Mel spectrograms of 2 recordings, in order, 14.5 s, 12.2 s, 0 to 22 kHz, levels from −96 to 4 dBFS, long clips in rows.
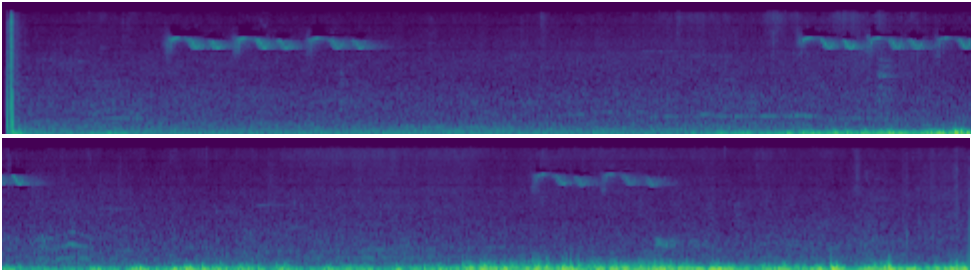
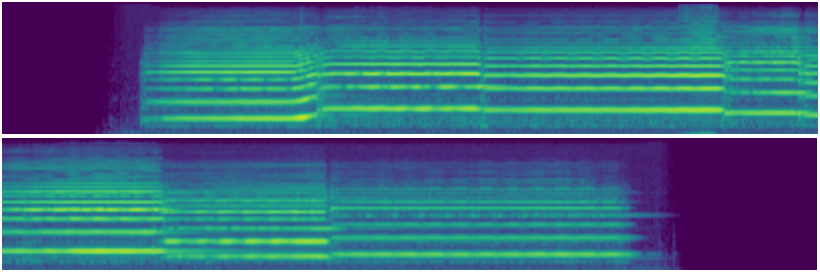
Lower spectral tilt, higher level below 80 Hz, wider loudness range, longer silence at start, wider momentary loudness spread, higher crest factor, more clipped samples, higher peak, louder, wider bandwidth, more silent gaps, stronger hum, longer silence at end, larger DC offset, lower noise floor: first, -6 dB/octave vs 3 dB/octave; first, -30 dBFS vs -68 dBFS; first, 21 LU vs 11 LU; second, 0.05 s vs 1.05 s; first, 21 LU vs 15 LU; first, 22 dB vs 14 dB; neither; second, -6 dBFS vs 0 dBFS; second, -31 LUFS vs -10 LUFS; second, 15 kHz vs 18 kHz; neither; neither; second, 0 s vs 1.4 s; neither; first, -53 dBFS vs -39 dBFS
